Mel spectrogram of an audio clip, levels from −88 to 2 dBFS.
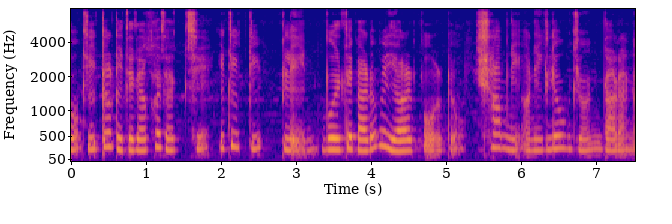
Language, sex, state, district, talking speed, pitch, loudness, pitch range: Bengali, female, West Bengal, Paschim Medinipur, 120 wpm, 230 Hz, -28 LUFS, 220-250 Hz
